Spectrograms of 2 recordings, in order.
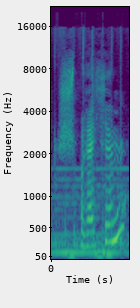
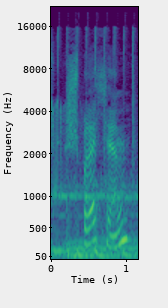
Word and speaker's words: sprechen: This one is about the sound of ST and SP in German. It's a very easy rule, but still, I hear a lot of people making mistakes when they pronounce the following words in German. So this is why it's still a very important rule. As an example, we have the words sprechen and Stadt.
